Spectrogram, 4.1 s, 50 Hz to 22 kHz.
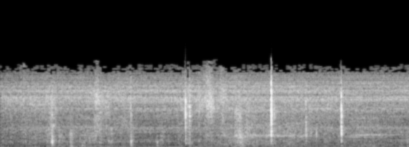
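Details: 1941 Rauland tube PA amplifier, interstage transformer driving the 6L6s, tested on external supply around 315 V with preamp tubes removed: irregular sharp crackles and pops over steady hiss with no signal; noisy interstage transformer, to be replaced.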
